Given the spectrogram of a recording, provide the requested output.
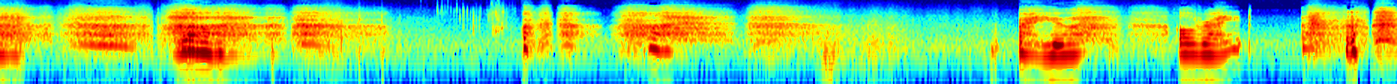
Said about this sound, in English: Breathing pretty hard.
